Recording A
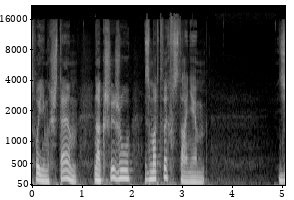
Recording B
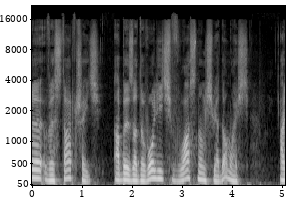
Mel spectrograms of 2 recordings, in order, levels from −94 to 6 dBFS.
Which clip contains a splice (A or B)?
A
